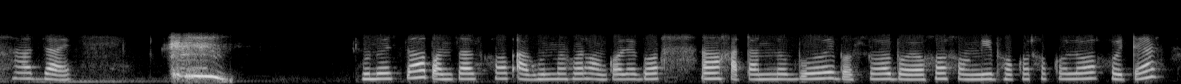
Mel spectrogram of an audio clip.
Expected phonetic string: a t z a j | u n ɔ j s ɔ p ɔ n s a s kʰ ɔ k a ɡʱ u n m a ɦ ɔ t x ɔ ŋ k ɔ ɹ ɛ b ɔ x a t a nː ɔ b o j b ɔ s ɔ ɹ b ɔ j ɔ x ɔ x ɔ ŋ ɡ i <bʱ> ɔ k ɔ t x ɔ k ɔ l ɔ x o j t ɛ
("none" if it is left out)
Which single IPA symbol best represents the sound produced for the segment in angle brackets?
bʱ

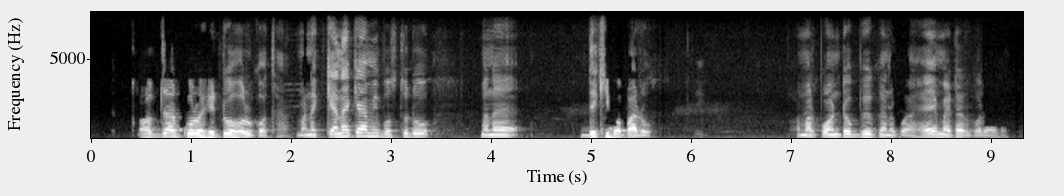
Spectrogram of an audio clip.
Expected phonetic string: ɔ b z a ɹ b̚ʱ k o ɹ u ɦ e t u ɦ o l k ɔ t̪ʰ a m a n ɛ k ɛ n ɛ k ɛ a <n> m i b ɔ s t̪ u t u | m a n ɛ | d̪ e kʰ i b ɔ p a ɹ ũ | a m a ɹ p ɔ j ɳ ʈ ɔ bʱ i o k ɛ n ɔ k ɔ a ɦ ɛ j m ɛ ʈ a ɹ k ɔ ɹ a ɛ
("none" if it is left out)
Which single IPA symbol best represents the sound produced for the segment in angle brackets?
none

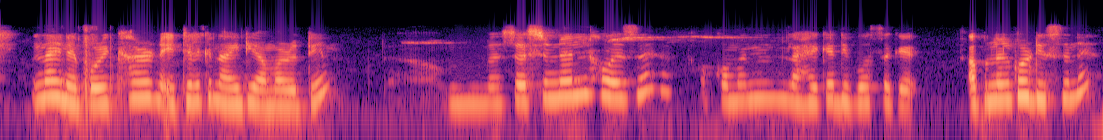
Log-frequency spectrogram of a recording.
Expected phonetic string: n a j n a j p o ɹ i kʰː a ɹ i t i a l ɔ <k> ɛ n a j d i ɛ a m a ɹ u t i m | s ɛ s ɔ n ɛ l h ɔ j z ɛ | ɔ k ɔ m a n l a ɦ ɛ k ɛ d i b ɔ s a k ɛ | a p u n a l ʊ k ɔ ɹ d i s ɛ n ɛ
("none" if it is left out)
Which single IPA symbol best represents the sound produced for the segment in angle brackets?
k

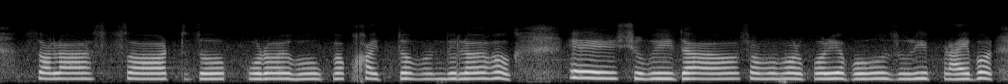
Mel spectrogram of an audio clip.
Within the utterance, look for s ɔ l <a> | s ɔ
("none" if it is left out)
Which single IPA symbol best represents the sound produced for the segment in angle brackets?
a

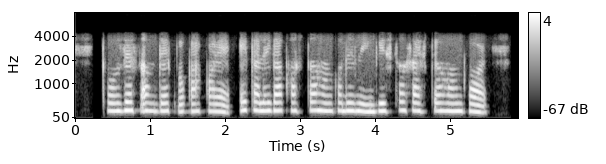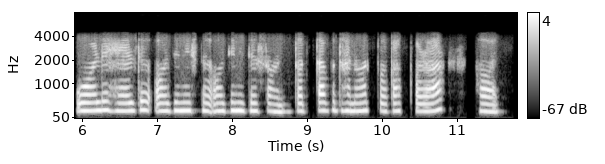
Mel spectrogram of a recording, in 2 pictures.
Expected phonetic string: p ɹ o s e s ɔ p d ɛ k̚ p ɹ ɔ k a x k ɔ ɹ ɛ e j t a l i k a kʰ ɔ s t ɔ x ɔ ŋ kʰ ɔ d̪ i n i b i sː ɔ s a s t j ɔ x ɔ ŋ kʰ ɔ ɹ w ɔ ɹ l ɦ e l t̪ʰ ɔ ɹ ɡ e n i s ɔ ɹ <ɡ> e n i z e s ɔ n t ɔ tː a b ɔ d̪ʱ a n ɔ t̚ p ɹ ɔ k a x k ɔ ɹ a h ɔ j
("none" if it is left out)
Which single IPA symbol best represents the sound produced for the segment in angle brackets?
ɡ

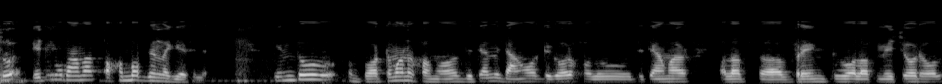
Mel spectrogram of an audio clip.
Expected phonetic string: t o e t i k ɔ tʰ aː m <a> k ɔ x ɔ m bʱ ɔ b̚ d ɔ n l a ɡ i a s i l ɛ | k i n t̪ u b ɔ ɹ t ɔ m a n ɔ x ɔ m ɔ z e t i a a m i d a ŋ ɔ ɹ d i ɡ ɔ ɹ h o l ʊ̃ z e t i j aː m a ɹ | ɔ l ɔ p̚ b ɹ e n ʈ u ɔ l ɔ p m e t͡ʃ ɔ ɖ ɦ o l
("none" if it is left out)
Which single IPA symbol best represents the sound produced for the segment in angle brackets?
a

